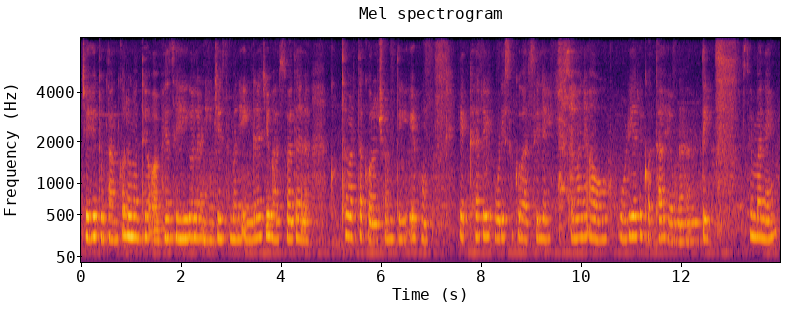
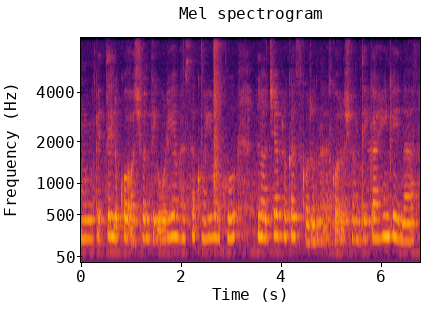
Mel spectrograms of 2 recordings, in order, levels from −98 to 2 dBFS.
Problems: constant background noise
